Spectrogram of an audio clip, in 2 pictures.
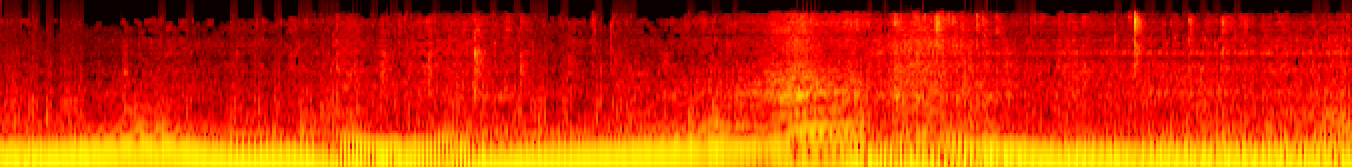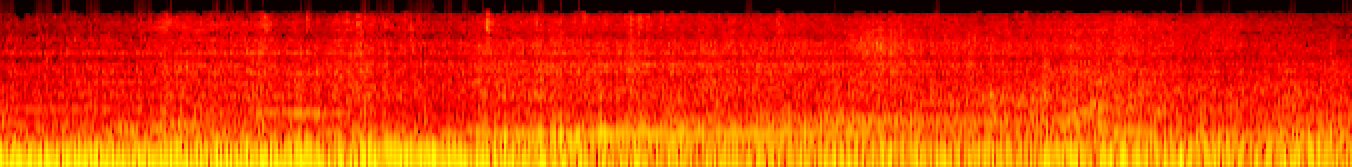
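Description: Race car's engine heard from inside the cabin, its revs rising and falling several times over the first five or six seconds, then holding a steady note as the car rolls along at low speed.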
